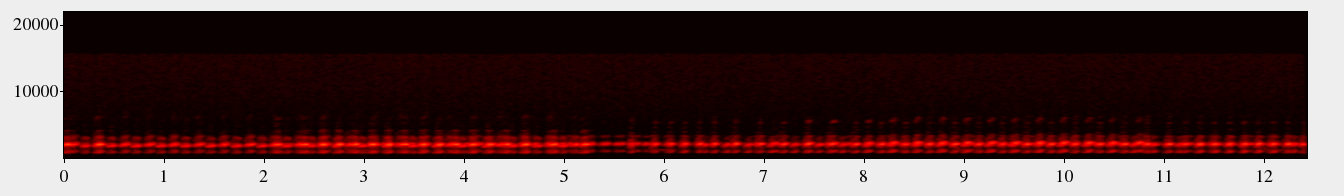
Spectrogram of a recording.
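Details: Night chorus of singing tree frogs, forest pond in north-east Italy, mid-April: many rasping pulsed calls overlap, briefly thinning near the middle before the dense rattling resumes.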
